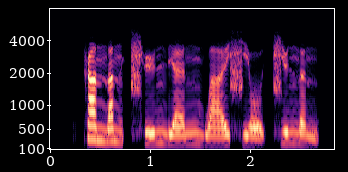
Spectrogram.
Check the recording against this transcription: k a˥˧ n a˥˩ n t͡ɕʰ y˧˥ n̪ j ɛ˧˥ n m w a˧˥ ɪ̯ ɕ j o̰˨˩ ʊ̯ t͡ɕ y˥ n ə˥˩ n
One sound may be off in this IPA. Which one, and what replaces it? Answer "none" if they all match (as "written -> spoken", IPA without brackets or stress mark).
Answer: none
